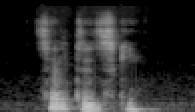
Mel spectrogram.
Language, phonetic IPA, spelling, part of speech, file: Polish, [t͡sɛlˈtɨt͡sʲci], celtycki, adjective / noun, LL-Q809 (pol)-celtycki.wav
